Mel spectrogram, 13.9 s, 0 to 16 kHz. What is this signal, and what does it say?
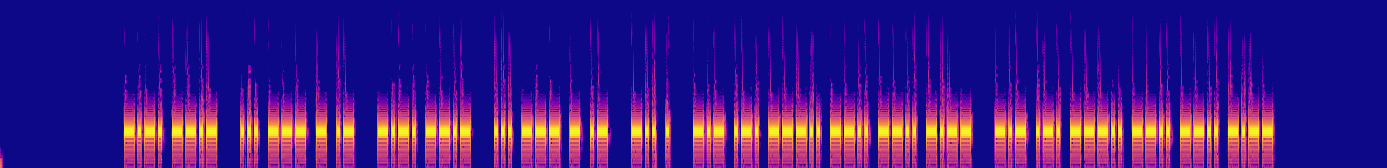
Morse code, heard as a keyed tone, about 36 wpm, 700 Hz. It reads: CQ SOTA CQ SOTA DE KR8ZZY KR8ZZY
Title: SOTA QSO Practice 35wpm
